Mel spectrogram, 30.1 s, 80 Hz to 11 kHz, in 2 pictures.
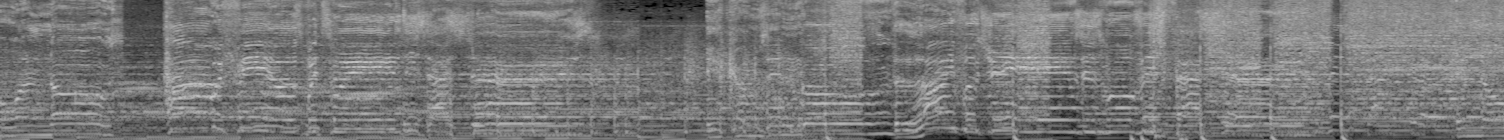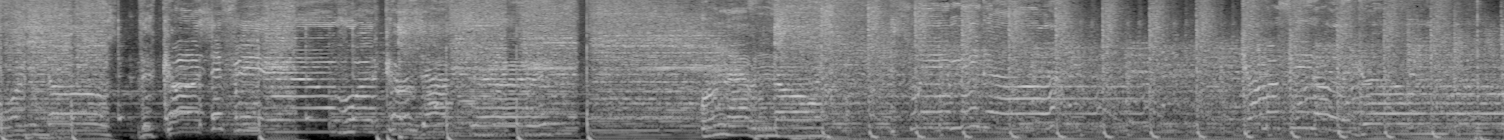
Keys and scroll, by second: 2.2 ctrl+z, 10.6 Return, 19.0 Return.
